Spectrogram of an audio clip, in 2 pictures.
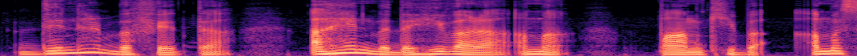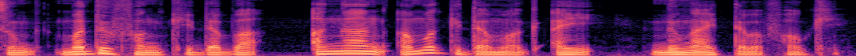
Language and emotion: Manipuri, sad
